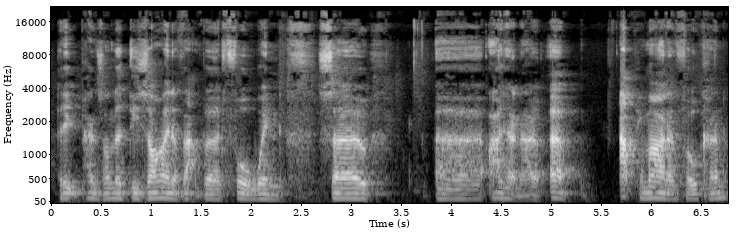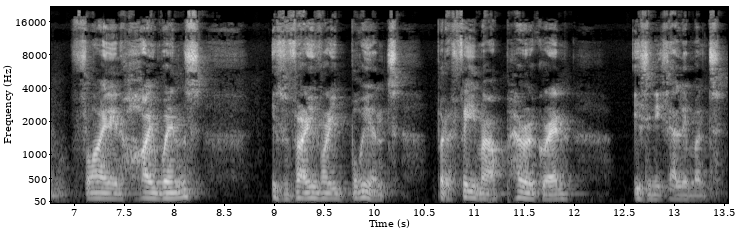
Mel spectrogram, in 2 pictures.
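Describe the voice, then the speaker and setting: A man's voice: lowish voice, steady tone, normal speed, a bit bright, echoey room. A man giving an informal, emphatic and opinionated talk to camera as a falconer presenting his own video, often throwing in rhetorical questions.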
